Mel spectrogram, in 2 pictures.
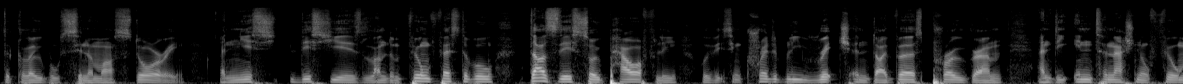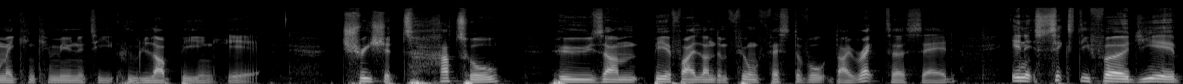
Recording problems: none

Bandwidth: 14.5 kHz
